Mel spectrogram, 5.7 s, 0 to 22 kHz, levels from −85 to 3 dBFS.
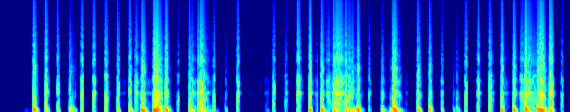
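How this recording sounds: a buzz of ramps at a fixed pitch in blocks of 64 samples
phaser sweep stages 8, 1.4 Hz, lowest notch 140–3,400 Hz
aliases and images of a low sample rate 1,800 Hz, jitter 20%

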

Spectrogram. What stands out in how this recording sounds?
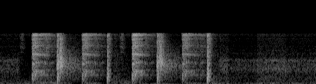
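sample-and-hold tremolo
MP2

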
